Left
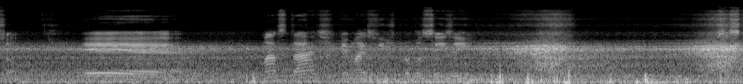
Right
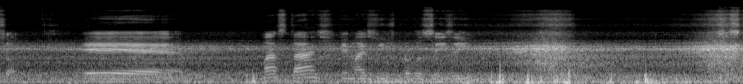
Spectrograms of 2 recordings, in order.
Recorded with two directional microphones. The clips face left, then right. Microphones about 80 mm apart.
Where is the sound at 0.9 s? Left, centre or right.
Right.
